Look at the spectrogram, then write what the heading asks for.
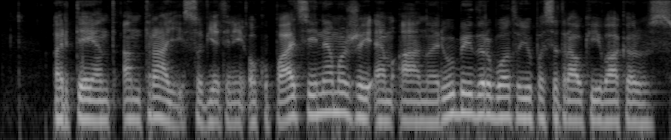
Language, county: Lithuanian, Vilnius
